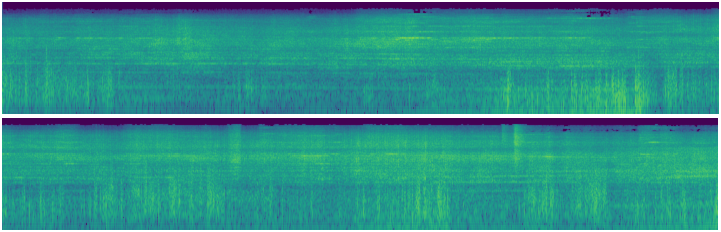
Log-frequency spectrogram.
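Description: Freight train rolling past: tank cars and covered hoppers rumbling and clattering on the rails, with several sharp knocks and a thin high squeal running through.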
